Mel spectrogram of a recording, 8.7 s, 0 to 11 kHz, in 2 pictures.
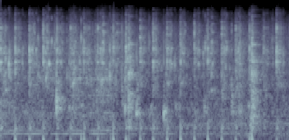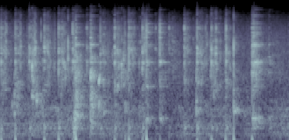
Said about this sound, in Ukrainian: Нам потрібно 2 яйця, трошечки розколотити.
